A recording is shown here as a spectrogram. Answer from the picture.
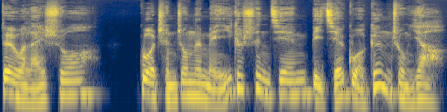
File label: loading, zh-hant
